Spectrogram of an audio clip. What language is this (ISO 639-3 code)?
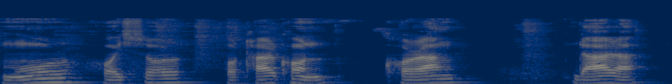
asm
